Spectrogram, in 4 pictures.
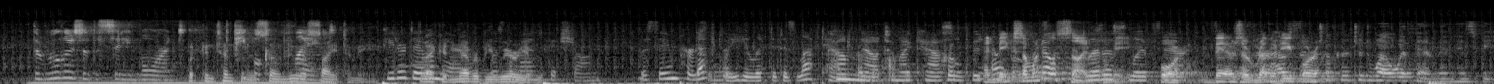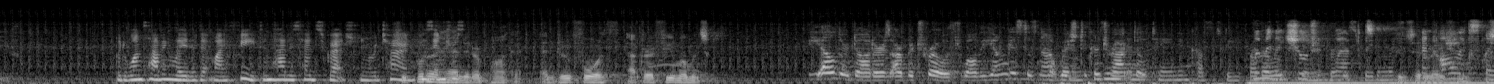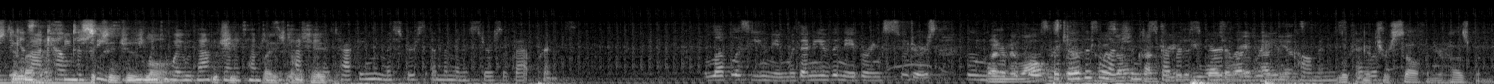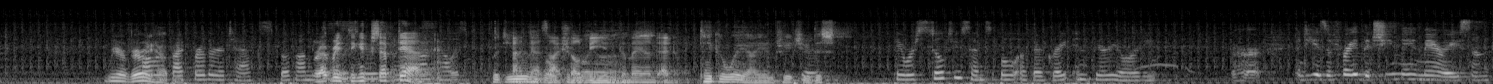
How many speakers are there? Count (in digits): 10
